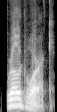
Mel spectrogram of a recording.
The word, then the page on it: roadwork: American English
